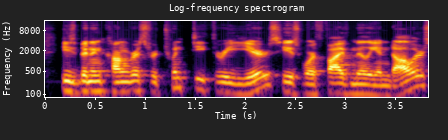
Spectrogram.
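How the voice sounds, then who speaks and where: A man speaks at a moderate pace in an American accent. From Oklahoma. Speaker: political candidate. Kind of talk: campaign livestream talk. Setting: video livestream from campaign office. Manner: unscripted, conversational.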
